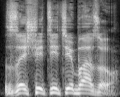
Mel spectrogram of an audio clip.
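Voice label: Russian Speech Quick Commands Ally Base; World Of Warships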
